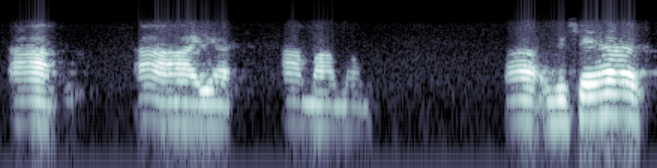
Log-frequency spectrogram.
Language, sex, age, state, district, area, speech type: Sanskrit, male, 18-30, Bihar, Madhubani, rural, conversation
